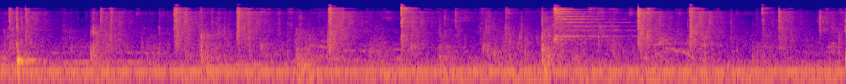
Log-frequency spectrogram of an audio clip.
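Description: Epee fencers' footwork and blades on the strip: a string of sharp taps and thumps, about one every second or less, over a steady low hum, with a brief held high tone a little past the middle.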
